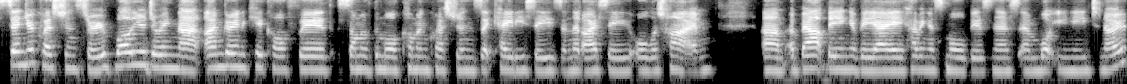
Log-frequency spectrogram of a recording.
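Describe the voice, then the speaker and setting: A somewhat breathy voice with an Australian accent speaks at a moderate pace in a monotone, flat intonation. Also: woman. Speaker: webinar host. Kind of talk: live webinar hosting. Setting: video call.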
